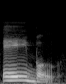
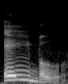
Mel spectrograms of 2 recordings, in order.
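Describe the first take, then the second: The two takes are said the same way.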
